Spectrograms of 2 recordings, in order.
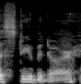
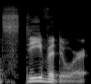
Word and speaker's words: stevedore: You brought this up before, but I think you called it a Stubidor. – Well, it's spelled fucking weird like that. Stubidor. – Oh, I've heard of Stubidor. – Hold on, let me look it up. It's spelled Stevedore. Stevedore. Stevedore.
